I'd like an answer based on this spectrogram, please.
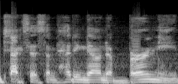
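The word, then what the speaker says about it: Boerne: I'm heading down to Bernie, Texas, which is spelled B O E R N E, which in Dutch would be Bor Bernie.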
